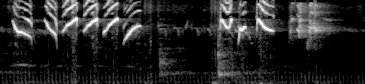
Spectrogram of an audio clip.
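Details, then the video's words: Java sparrow, a wild bird singing actively: bursts of clear, high, sweeping notes that drop and rise, delivered in quick runs of five or six, a pause, then a second tinkling run with a few softer rustling sounds. "Super gacor burung glatik batu liar"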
